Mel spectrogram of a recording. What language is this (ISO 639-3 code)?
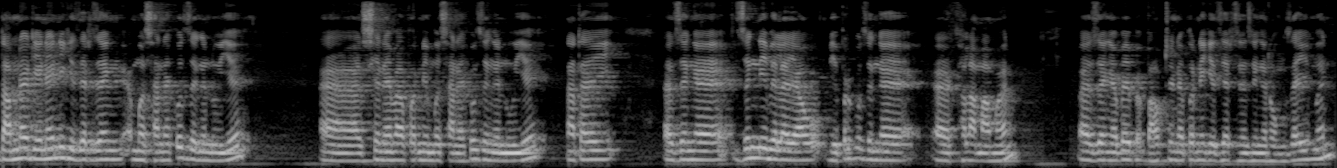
brx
